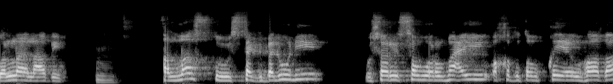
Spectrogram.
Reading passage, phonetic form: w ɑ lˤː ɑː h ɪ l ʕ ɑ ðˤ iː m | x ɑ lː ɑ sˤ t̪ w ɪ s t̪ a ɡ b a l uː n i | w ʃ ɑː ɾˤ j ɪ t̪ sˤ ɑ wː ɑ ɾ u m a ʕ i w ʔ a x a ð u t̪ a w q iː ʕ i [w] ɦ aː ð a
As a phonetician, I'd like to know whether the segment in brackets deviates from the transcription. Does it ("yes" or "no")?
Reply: no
